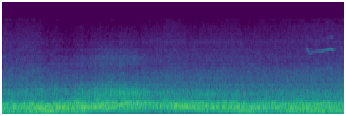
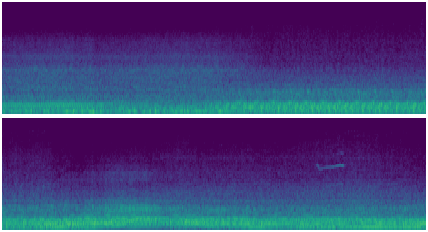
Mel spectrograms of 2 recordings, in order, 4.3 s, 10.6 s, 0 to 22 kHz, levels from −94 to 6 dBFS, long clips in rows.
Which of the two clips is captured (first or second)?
second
